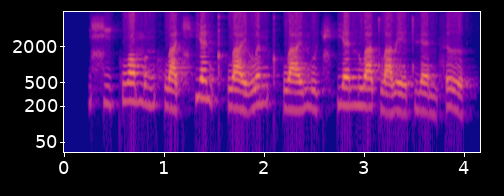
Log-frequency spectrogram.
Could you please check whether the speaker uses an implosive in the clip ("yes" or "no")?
no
